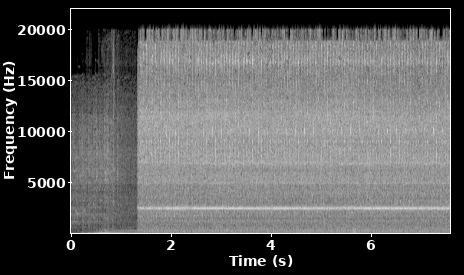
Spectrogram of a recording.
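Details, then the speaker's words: Volvo XC90 with the 3.2 petrol engine: steady high whistle at idle from a torn crankcase ventilation (PCV) membrane; pulling the dipstick stops the whistle and the engine shakes. "свист из под капота это у них состит вентиляция покажу как она свистит"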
